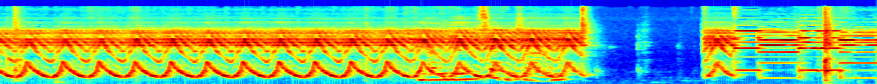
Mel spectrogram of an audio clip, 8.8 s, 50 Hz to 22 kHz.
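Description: Electronic siren of a 1990 Servco toy fire truck sounding a fast rising-and-falling yelp, about three and a half sweeps a second. It cuts off about six seconds in, and after a second's pause it comes back as a two-tone high-low siren.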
